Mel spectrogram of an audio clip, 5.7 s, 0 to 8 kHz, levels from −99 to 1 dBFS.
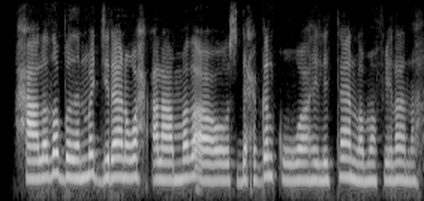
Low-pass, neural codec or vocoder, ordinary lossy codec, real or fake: none; codec, 16 kHz, 8 kbps, FreqCodec, larger model; none; fake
